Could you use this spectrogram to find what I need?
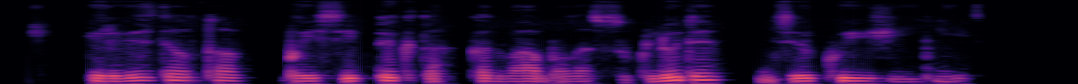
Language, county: Lithuanian, Klaipėda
